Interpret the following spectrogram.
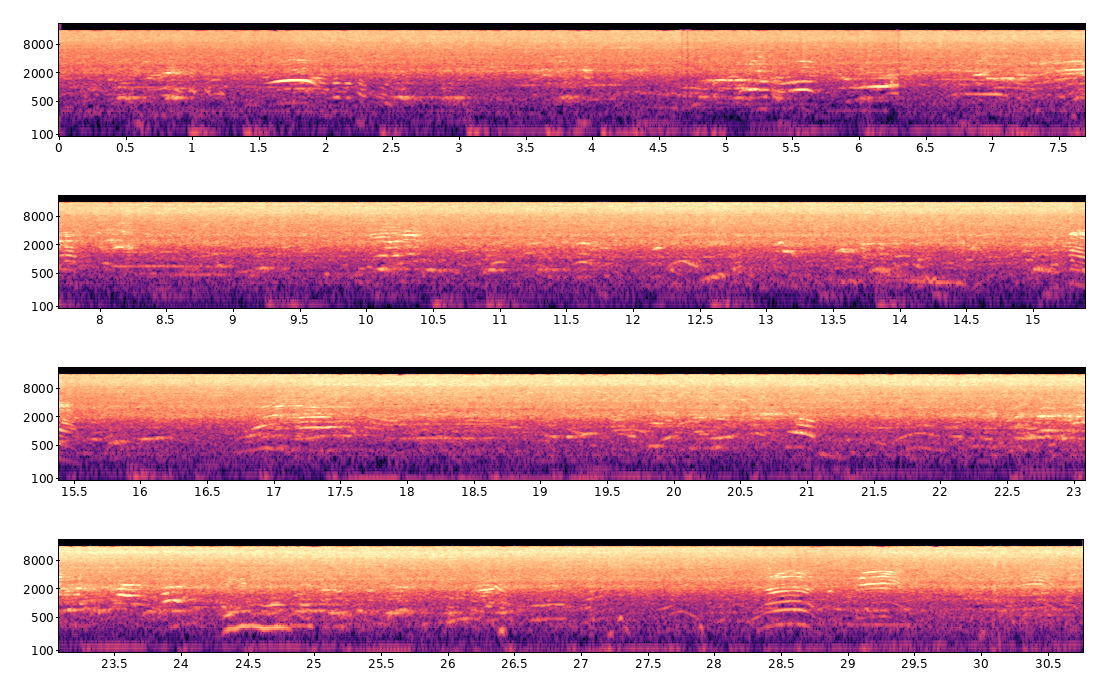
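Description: Water pouring steadily over a rock wall into a spring-fed pool, with many people's voices chattering and calling around it.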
